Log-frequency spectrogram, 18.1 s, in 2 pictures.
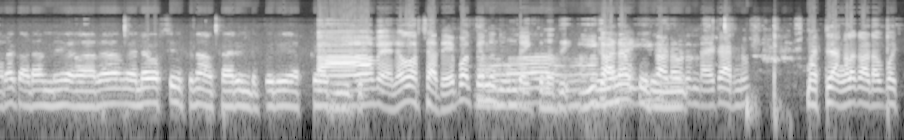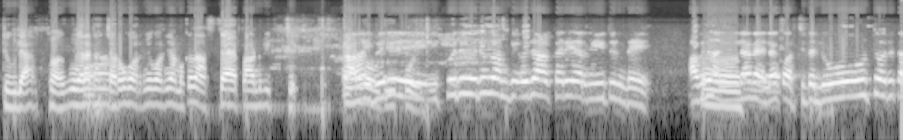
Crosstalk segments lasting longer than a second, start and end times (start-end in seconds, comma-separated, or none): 4.9-6.9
